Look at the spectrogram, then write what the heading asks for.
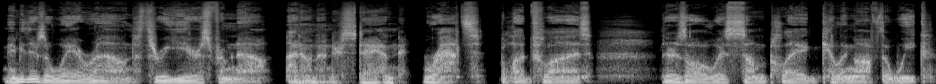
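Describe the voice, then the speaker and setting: An actor playing a grim, vengeful middle-aged assassin in a video game, brooding in a gravelly, husky voice with low-key menace. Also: male voice, fairly even intonation, takes it slowly, a bit bright, no echo, studio quality, exaggerated voice. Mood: grim, determined. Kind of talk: dramatic game voice lines, brooding inner monologue.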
